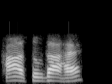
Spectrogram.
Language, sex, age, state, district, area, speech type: Hindi, male, 45-60, Bihar, Samastipur, urban, conversation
